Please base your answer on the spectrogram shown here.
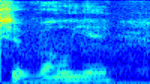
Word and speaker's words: Chevalier: foe the photo Chevalier it spelled like Chevrolet or something like that but it's pronounced Chevalier so I just you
